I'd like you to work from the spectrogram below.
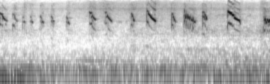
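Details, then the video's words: Oriental white-eye singing energetically: a fast stream of thin, high, descending notes, about three per second, against a constant loud background hiss. "pleci buka paruh tanpa doping gacor dor"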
